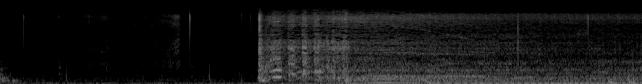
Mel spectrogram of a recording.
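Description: Volkswagen Touran engine starting suddenly about two and a half seconds in, after a few faint clicks, then idling steadily.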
